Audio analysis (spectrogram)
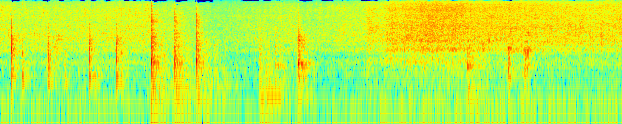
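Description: Plenty of garlic going into a hot pan for a simple home dinner, with a series of sharp taps and scrapes of a spoon stirring, then a soft steady sizzle rising underneath, close up and without speech.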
